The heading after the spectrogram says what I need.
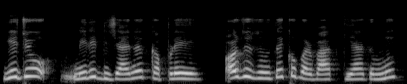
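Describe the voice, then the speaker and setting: Woman reading a whiny teasing young husband, high soft voice, dry close sound. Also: moderate pace, no echo, close to an everyday voice. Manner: childlike whining, pouty.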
